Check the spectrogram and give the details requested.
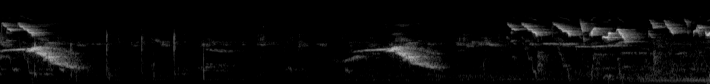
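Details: Young Bali white-eye practising ngeplong song: two clear downslurred whistles falling steeply in pitch, separated by faint ticks, followed by a fast run of high, thin chattering notes.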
